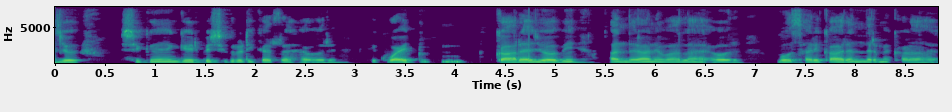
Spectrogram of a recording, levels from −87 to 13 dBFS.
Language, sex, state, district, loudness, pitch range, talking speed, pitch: Hindi, male, Bihar, Jahanabad, -18 LUFS, 105-115 Hz, 190 wpm, 110 Hz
